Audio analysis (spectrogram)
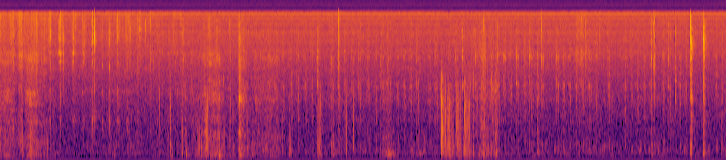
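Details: Guinea pigs munching cucumber as a night-time snack: a steady run of crisp, wet crunching clicks, dense bursts around four and nine seconds, quieter nibbling between, in a small indoor space.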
